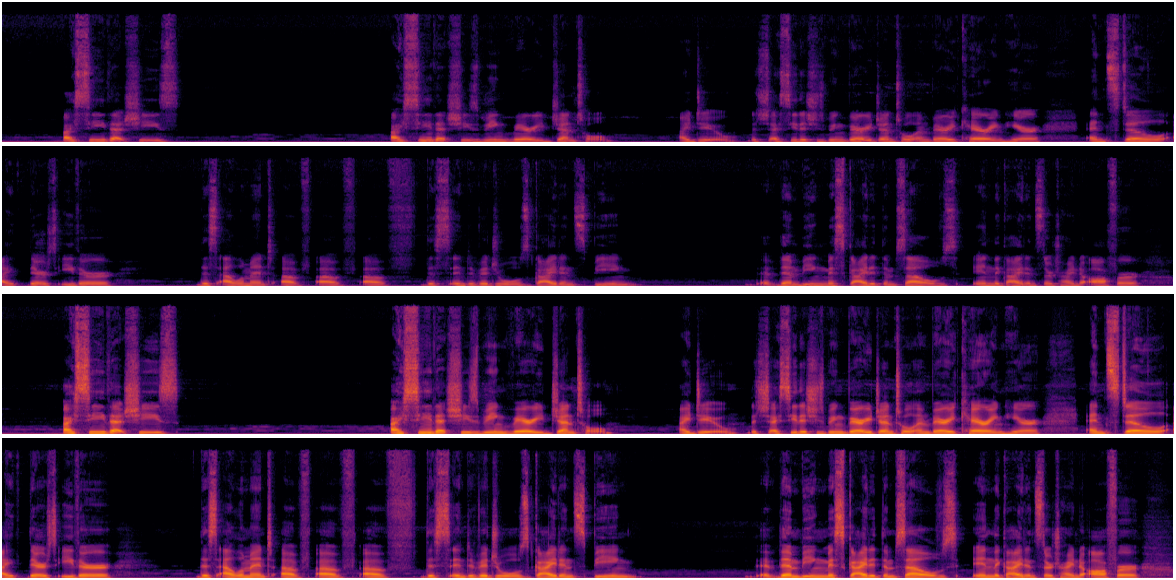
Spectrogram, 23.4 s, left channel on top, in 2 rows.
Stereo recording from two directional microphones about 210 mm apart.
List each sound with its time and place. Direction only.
0.6 s speech: 40° right (ahead or behind)
3.8 s speech: 40° right (ahead or behind)
19.2 s speech: 45° right (ahead or behind)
